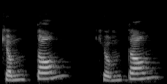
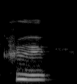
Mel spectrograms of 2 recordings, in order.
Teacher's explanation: the palatal sound k was actually a distinct phoneme from the velar k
